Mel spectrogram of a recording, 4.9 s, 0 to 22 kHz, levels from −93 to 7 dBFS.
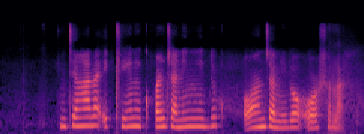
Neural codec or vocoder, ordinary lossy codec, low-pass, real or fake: codec, 24 kHz, 0.9 kbps, WavTokenizer, large speech release; none; 10.8 kHz; fake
